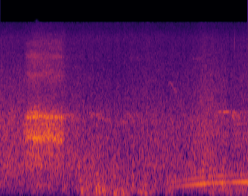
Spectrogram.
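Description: A crow cawing once, briefly, about a quarter of a second in, over faint steady outdoor background noise.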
